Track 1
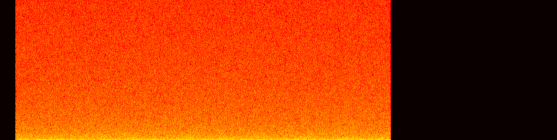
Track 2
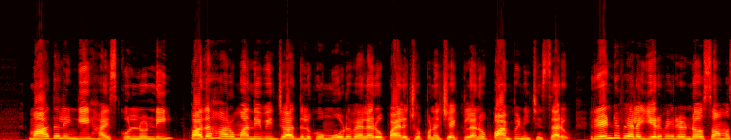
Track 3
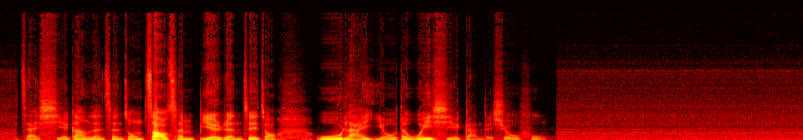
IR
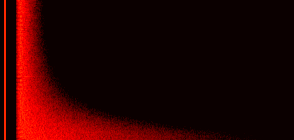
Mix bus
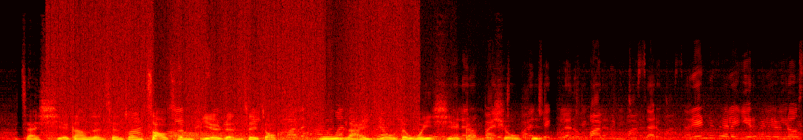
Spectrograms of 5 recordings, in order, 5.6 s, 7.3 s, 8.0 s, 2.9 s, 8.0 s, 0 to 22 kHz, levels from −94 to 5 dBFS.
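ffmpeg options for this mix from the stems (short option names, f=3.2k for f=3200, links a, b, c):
-filter_complex "[0:a]asoftclip=type=hard:threshold=-26.5dB,adelay=300,volume=-19.5dB,asplit=2[a][b];[b]volume=-18.5dB[c];[1:a]adelay=950,volume=-18.5dB,asplit=3[d][e][f];[e]volume=-23dB[g];[f]volume=-9.5dB[h];[2:a]highshelf=f=2.5k:g=-11.5,aecho=1:1:4:0.76,volume=-1.5dB,asplit=2[i][j];[j]volume=-21.5dB[k];[a][i]amix=inputs=2:normalize=0,equalizer=f=320:w=3:g=10,acompressor=threshold=-26dB:ratio=6,volume=0dB[l];[3:a]atrim=start_sample=2205[m];[g][k]amix=inputs=2:normalize=0[n];[n][m]afir=irnorm=-1:irlink=0[o];[c][h]amix=inputs=2:normalize=0,aecho=0:1:370|740|1110|1480|1850|2220|2590:1|0.47|0.221|0.104|0.0488|0.0229|0.0108[p];[d][l][o][p]amix=inputs=4:normalize=0"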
